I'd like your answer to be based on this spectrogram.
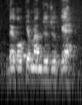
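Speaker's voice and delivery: soft, low, soothing offer; tender husband. Acted. Preacher plays husband soothing his wife, tender. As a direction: drop low and gentle to comfort her.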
